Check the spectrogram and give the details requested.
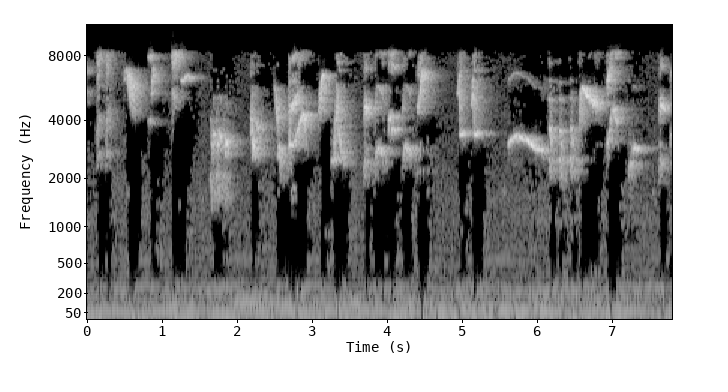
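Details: Orange-headed thrush song in the full 'Rock'n Roll' tutor style: a continuous, fast medley of high whistles, rattles and downward slurs, including a clear descending whistle near the middle, with a quiet hum underneath.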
